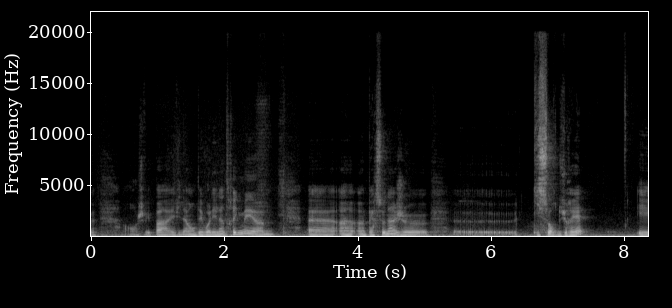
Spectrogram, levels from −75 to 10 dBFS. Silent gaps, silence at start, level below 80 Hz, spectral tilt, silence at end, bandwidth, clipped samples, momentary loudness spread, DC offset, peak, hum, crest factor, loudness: none; 0 s; -40 dBFS; -5.5 dB/octave; 0 s; over 20 kHz; under 0.1%; 16 LU; under 0.1%; -4 dBFS; none; 18 dB; -23 LUFS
